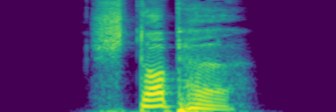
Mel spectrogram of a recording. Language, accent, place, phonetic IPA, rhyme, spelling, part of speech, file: German, Germany, Berlin, [ˈʃtɔpə], -ɔpə, stoppe, verb, De-stoppe.ogg
- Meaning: inflection of stoppen: 1. first-person singular present 2. singular imperative 3. first/third-person singular subjunctive I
